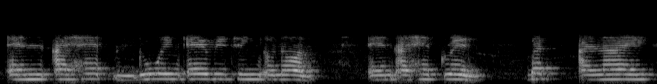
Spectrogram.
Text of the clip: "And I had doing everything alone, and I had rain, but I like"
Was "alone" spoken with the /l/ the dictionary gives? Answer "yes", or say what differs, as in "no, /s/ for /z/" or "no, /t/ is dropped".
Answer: no, /n/ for /l/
